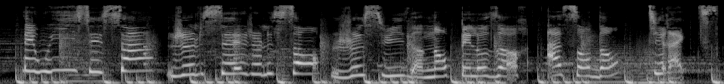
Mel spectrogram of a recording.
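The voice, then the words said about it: Southern French accent. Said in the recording (French): “Tu as été pondu dans le sud de la France. Ça vient peut-être de là, ton petit accent.”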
